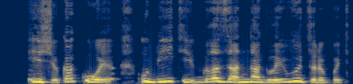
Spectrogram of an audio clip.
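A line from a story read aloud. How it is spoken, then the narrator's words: Sobbing. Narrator (Russian): Прорыдала я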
